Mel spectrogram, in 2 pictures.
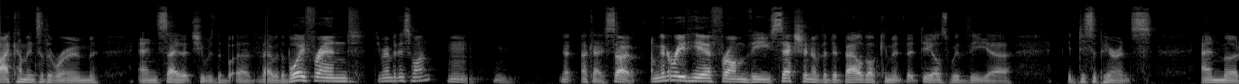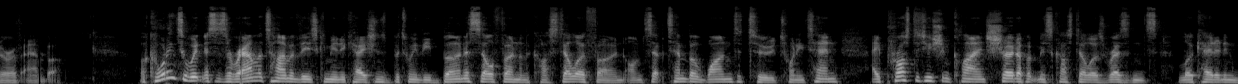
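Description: Gaps between stream segments fall every 2 s in the speech, at 0.65, 2.65, 4.67, 6.69, 8.75, 10.76, 12.77 and 14.79 s. One of them falls between "she was the uh" and "were the boyfriend", and another between "section of the bail" and "that deals with the". Mismatched segment timestamps leave holes that are filled with silence, lasting from about 4 ms up to 25 ms. They sound like abrupt, hard-edged dropouts. The waveform flatlines and the spectrogram shows thin, empty vertical columns at those points.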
